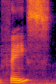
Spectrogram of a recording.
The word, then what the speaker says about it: face: Depois do new, a gente tem face. Presta atenção na pronúncia. Face. É igual falar ele fez aquilo ontem. Fez. Mas é assim mesmo. Face é face.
